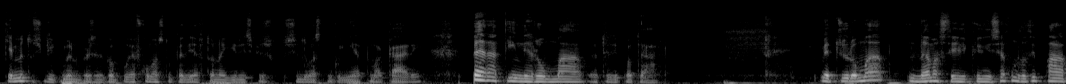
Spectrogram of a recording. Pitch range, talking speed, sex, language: 110-145 Hz, 180 wpm, male, Greek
